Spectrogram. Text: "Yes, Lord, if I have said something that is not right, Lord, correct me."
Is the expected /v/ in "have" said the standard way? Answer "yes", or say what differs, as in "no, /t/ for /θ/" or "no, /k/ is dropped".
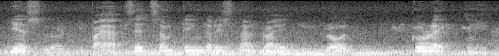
no, /b/ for /v/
